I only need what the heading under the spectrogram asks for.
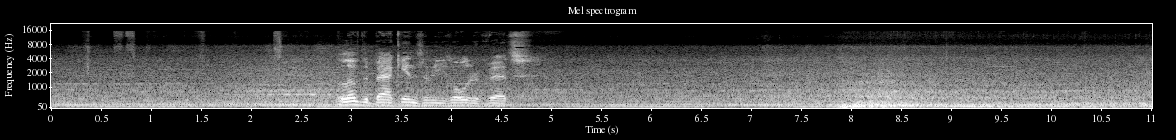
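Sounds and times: low mechanical rumble with hum: 0.0s - 11.0s.

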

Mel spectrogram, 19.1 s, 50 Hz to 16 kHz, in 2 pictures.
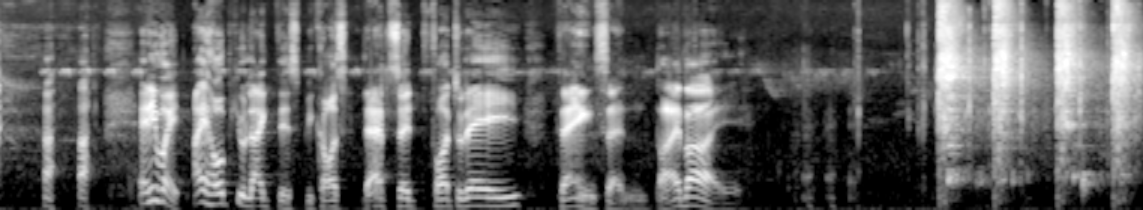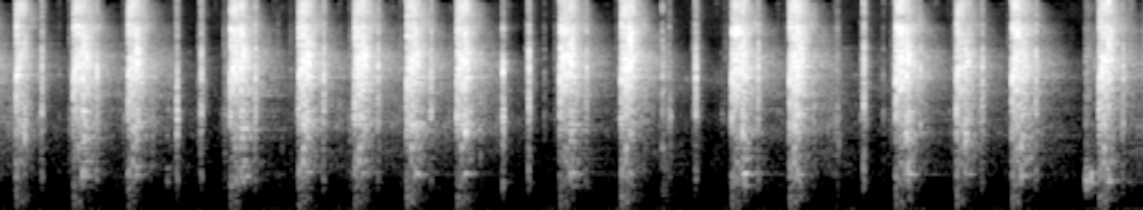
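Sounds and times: bb guns firing sharp pops: 7.6s - 19.0s.

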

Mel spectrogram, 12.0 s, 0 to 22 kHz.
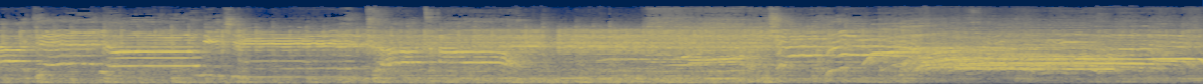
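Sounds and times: rock backing music: 0.0s - 12.0s
audience shouting and cheering: 5.8s - 12.0s.

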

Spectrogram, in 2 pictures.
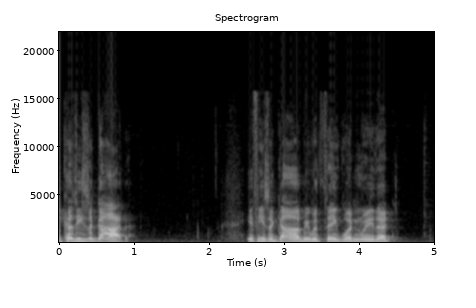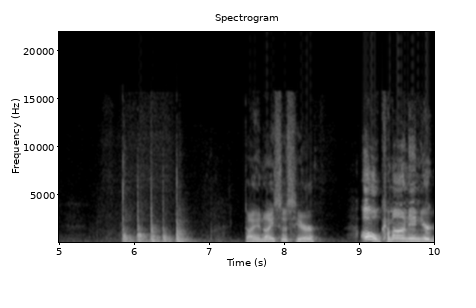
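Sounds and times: hand knocking: 5.8s - 6.8s.

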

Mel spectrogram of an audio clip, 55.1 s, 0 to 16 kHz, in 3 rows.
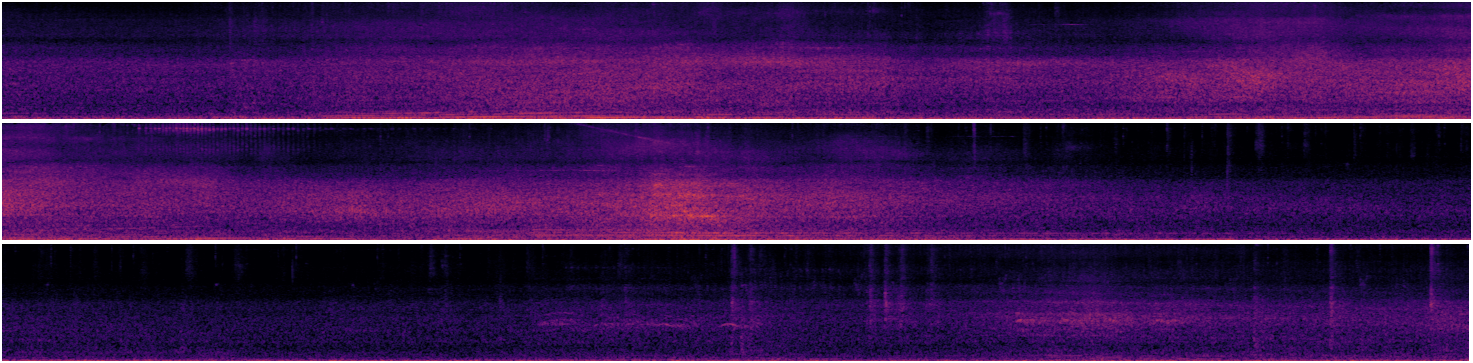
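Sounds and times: road traffic passing: 0.0s - 55.0s.

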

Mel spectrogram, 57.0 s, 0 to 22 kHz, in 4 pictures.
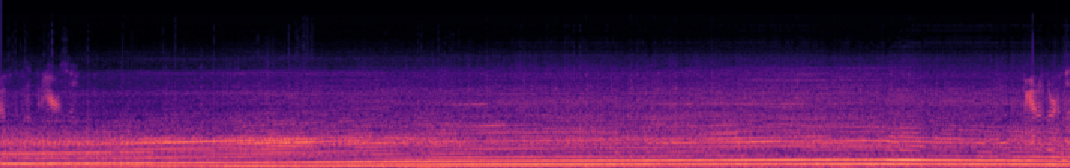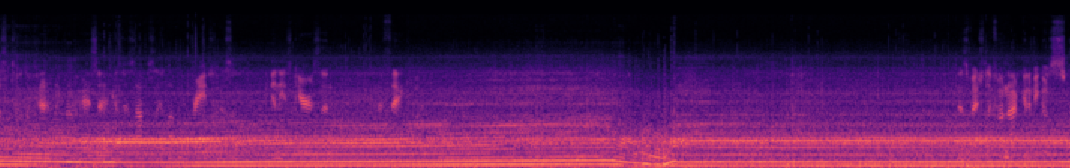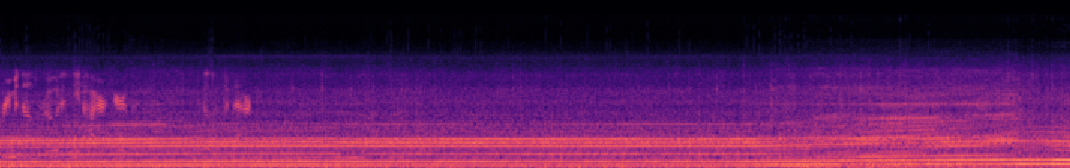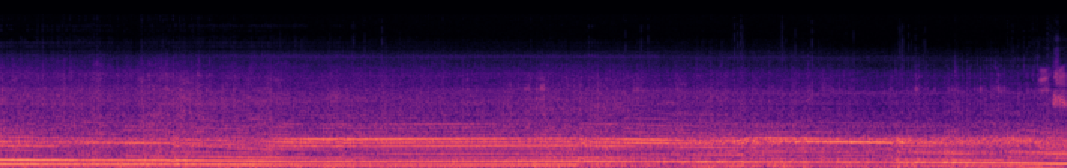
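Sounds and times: motorcycle engine at road speed: 0.0s - 57.0s.

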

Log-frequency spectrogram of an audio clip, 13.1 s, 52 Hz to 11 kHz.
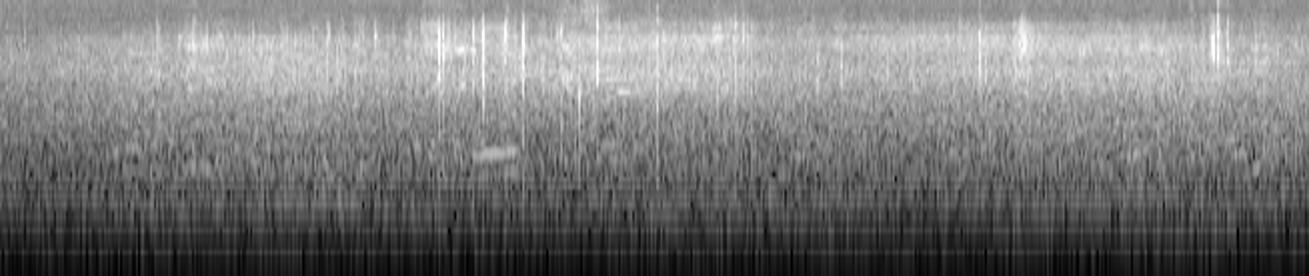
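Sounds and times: faint distant voices: 0.9s - 13.0s.

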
